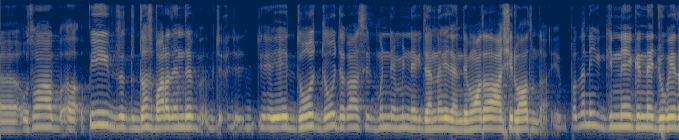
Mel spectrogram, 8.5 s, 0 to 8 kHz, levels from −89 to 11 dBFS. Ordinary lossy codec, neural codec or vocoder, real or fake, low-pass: none; none; real; 7.2 kHz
